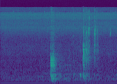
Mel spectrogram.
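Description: Handling noise close to the microphone as the EEG cap is taken off and set down: a sudden thump about a second in, then a brief clatter.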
